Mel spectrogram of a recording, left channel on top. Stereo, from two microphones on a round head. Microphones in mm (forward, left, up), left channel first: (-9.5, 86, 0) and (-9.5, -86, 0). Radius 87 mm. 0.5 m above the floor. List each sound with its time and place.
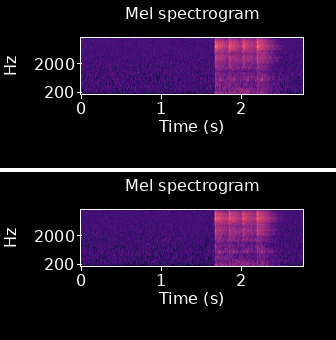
1.7 s scissors: 15° right (ahead or behind), 1.6 m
